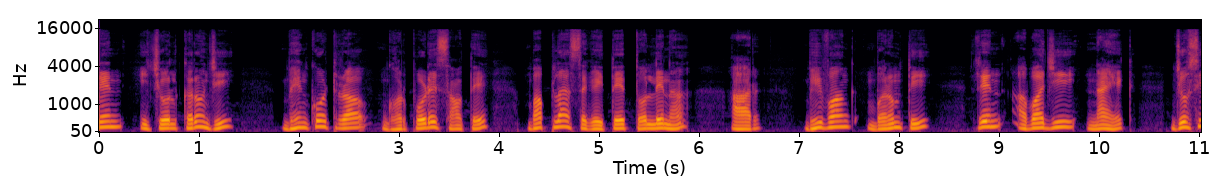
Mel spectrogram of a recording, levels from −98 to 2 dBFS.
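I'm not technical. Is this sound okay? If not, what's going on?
Yes, no technical faults are audible in this speech recording.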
